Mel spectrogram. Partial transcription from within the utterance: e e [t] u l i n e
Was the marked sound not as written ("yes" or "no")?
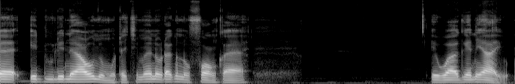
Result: yes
